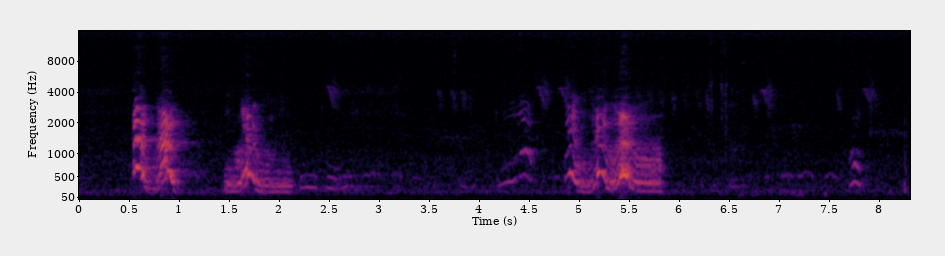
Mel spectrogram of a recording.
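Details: Young German Shepherd investigating a swimming pool he believes holds a monster; a few short, sharp barks in pairs with pauses between, one faint yap near the end, a person calling the dog in the background.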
